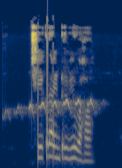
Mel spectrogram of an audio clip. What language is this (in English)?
Pahari-Potwari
